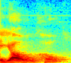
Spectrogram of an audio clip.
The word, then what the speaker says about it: Yahweh: Esse nome está contido em um tetragrama hebraico, Yod He Vav He, que em português é YHWH, e a pronúncia do nome é Yahweh.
